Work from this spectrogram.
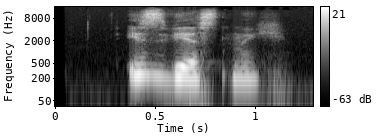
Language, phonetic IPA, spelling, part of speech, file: Russian, [ɪzˈvʲesnɨj], известный, adjective, Ru-известный.ogg
- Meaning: 1. known, familiar 2. well-known, renowned, famous 3. notorious 4. certain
